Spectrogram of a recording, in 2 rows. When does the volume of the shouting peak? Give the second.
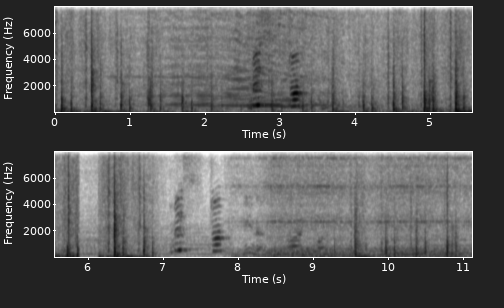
3 s.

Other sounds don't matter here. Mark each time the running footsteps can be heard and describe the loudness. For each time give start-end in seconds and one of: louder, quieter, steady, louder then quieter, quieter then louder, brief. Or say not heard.
0.0-6.9 quieter then louder
9.2-11.0 brief.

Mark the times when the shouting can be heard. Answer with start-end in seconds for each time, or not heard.
2.5-3.6, 7.1-9.2.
